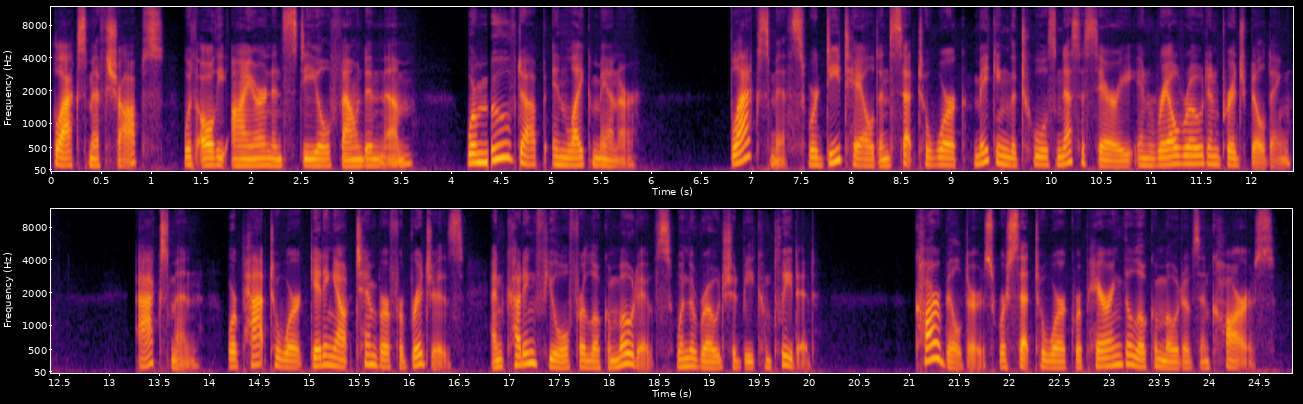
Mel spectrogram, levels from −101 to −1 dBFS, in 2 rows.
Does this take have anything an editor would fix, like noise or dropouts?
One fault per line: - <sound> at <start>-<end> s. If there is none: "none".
- dropout at 4.4-4.4 s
